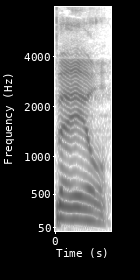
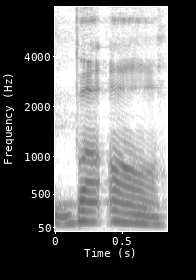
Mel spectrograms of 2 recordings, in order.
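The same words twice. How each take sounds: First: It uses the Southern American pronunciation. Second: It uses a Hebrew-like pronunciation. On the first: "I've always heard my entire life that this is called Baal" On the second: "a more accurate pronunciation with the Hebrew, you could say Baal"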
